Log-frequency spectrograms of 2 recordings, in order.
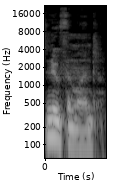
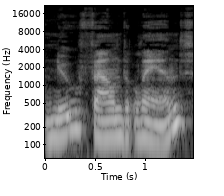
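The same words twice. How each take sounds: First: It is said smoothly as one joined word. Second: It is broken into three separate spoken parts. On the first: The speaker calls it right. "It's Newfoundland" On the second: The speaker calls it wrong. "is not Newfoundland. It's not three separate words"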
